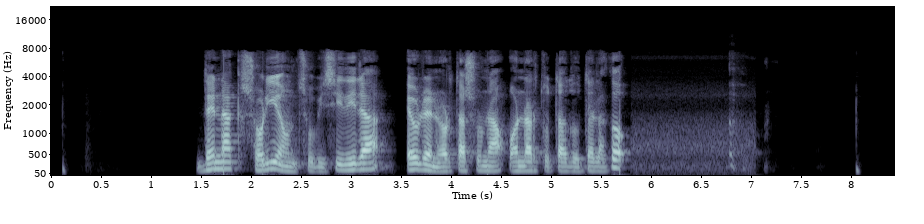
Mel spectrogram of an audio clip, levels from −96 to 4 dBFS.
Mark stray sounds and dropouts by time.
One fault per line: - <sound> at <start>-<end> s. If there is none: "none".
- cough at 6.8-7.0 s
